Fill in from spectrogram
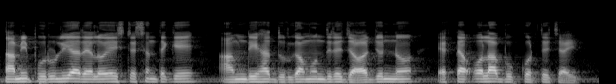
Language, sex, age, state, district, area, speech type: Bengali, male, 18-30, West Bengal, Purulia, rural, spontaneous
